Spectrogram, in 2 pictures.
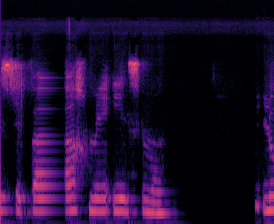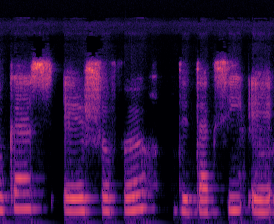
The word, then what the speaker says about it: Lucas: Decimos Lucas. Lucas, Nicolás, Tomás, ¿ok? Esa S de esos nombres de personas no, no se pronuncia.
